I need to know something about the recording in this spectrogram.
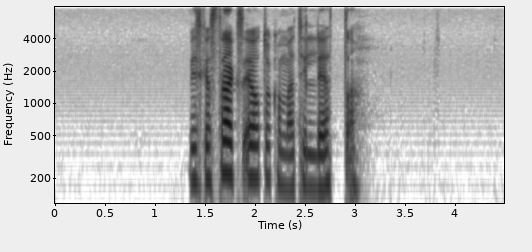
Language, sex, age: Swedish, female, 33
